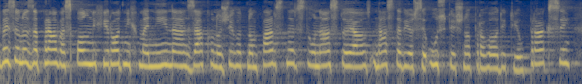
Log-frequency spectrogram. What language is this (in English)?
Croatian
